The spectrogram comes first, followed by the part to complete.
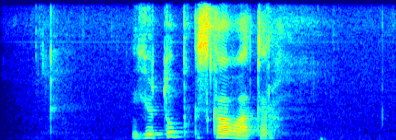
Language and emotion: Russian, neutral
